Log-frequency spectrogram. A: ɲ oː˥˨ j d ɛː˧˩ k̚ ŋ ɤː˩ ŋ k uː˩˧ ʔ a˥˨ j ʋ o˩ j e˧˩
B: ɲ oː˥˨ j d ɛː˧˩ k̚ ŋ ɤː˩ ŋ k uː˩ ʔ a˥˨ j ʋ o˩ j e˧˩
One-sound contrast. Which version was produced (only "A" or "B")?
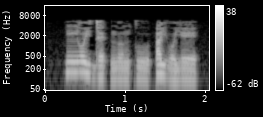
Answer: A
